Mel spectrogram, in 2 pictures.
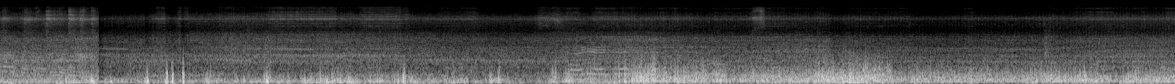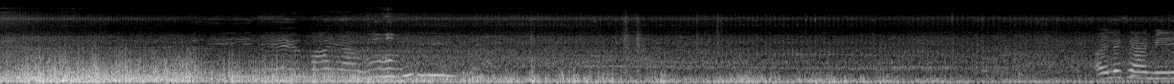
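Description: Wind rushing and buffeting over the phone's microphone on a moving motorcycle, with the motorcycle's engine and road noise underneath. It is loudest in the middle of the stretch. A voice breaks through briefly a little after the middle.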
